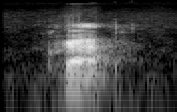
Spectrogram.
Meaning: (noun) 1. The husk of grain; chaff 2. Something worthless or of poor quality; junk 3. Nonsense; something untrue 4. Feces 5. An act of defecation; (verb) To defecate
- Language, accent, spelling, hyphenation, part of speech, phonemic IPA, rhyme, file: English, US, crap, crap, noun / verb / adjective / interjection, /kɹæp/, -æp, En-us-crap.ogg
